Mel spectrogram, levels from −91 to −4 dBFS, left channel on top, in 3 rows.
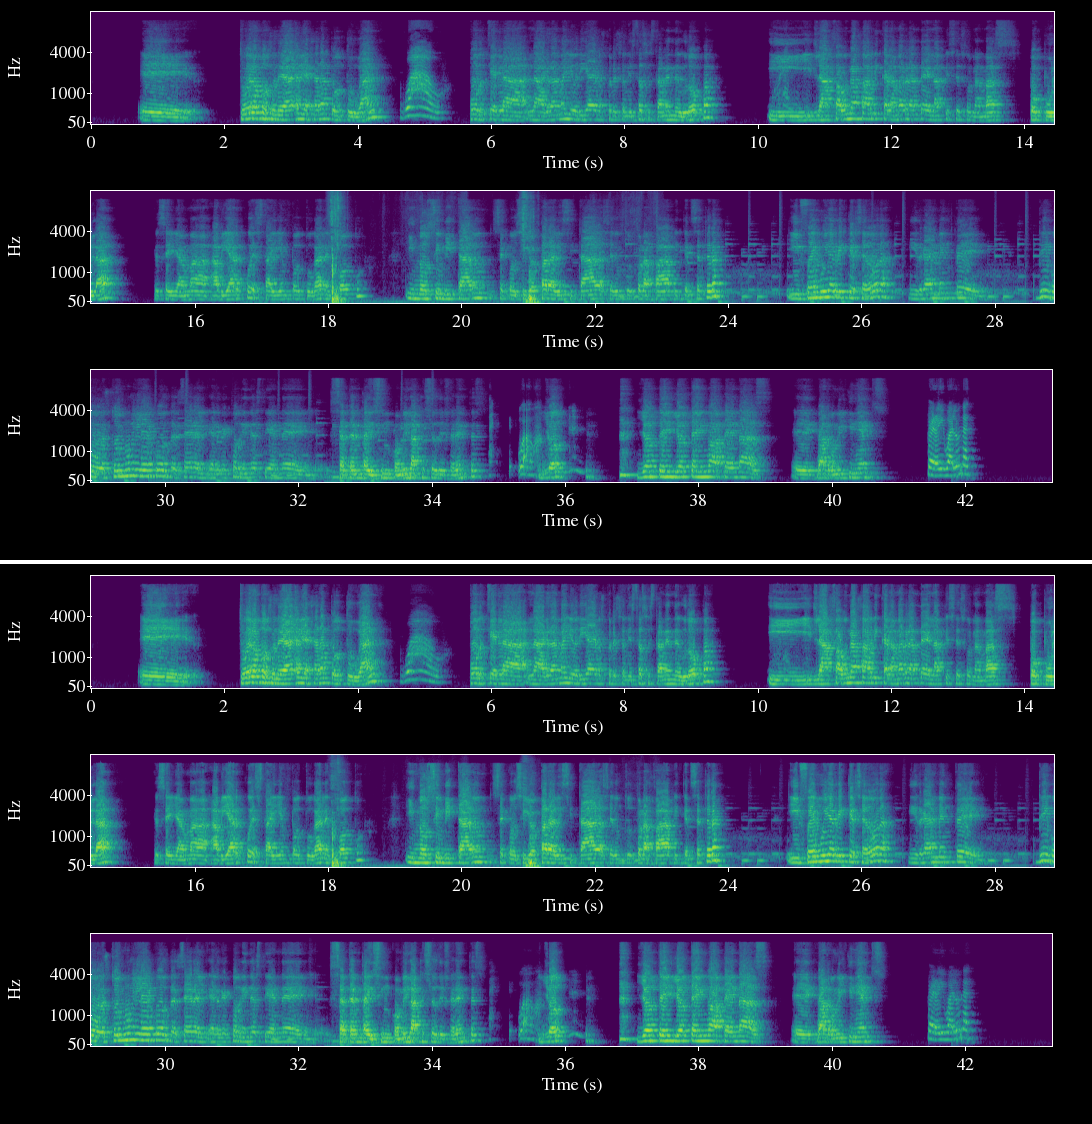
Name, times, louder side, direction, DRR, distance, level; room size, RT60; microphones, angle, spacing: voice 1, 0.7-1.7 2.2-4.4 5.7-9.4 10.1-13.8 14.1-14.9 15.4-18.6 19.2-24.0 24.9-27.9 28.6-34.8 35.6-36.0 36.3-36.4 36.8-39.0 39.4-40.8, right 3 dB, 50° right, 1.5 m, -24 dB
voice 2, 4.6-5.3 10.2-10.8 35.3-35.8 36.1-36.3 41.4-42.1, left 4 dB, 75° left, 1.2 m, -30 dB
sound 1, 16.7-23.0, left 1 dB, 40° left, 1.3 m, -31 dB
sound 2, 21.3-34.2, left 1 dB, 55° left, 0.9 m, -40 dB
15.5 x 7.4 x 2.9 m
head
